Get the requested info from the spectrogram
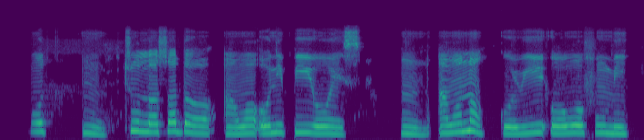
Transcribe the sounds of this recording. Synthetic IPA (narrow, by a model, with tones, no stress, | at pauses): mo˦˨ | tu˦lɔ˧sɔ˦dɔ˦˨a˨w̃ɔ̃˧ʔo˧nĩ˦pi˦o˦˧ɛ˦˨s̩˨ | a˨w̃ɔ̃˧nãː˦˨ | ko˨ɾi˨˦o˦wo˦fũ˦mĩ˧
